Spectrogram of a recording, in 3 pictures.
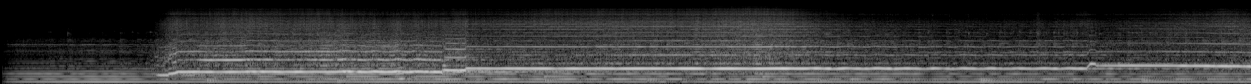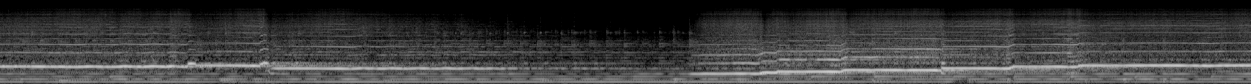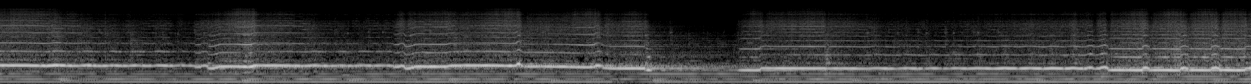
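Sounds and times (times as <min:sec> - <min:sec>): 
ney flute taksim improvisation: 0:00.2 - 0:37.5.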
